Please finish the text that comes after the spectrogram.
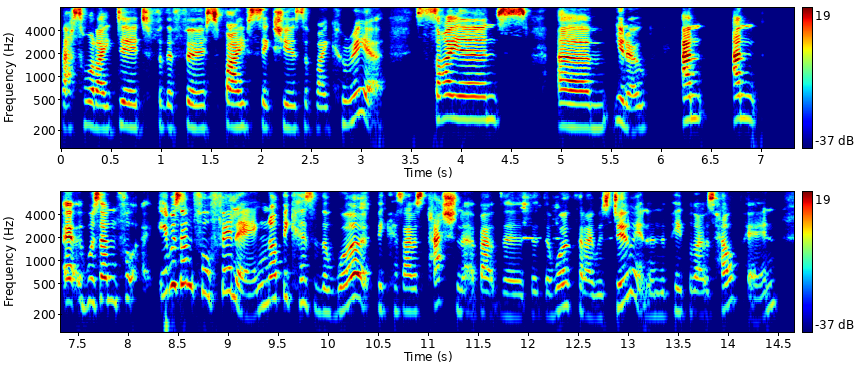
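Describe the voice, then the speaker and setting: A Welsh woman in her fifties, a coach telling her career story in a chatty, animated way as an interview guest. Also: fairly high pitch, normal speed. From Wales. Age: 50s. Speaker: guest, food relationship coach. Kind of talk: casual interview chat.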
